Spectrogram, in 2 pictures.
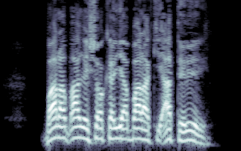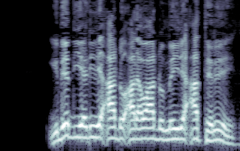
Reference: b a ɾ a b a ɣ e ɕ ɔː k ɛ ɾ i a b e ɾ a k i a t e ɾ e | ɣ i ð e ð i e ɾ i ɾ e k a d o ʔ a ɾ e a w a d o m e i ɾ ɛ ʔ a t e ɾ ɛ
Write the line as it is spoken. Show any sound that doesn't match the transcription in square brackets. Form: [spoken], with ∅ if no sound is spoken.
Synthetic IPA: b a ɾ a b a ɣ e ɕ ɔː k ɛ ɾ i a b [a] ɾ a k i a t e ɾ e | ɣ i ð e ð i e ɾ i ɾ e [ʔ] a d o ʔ a ɾ e a w a d o m e i ɾ ɛ ʔ a t e ɾ [e]

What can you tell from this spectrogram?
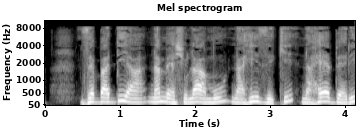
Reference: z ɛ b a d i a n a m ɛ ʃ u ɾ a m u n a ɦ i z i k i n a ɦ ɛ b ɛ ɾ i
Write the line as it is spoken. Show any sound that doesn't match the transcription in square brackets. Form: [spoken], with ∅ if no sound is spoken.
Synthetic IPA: z ɛ b a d i a n a m ɛ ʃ u [l] a m u n a ɦ i z i k i n a ɦ ɛ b ɛ ɾ i

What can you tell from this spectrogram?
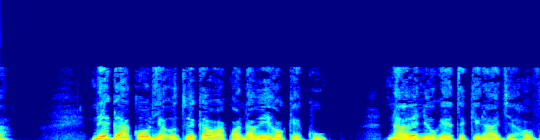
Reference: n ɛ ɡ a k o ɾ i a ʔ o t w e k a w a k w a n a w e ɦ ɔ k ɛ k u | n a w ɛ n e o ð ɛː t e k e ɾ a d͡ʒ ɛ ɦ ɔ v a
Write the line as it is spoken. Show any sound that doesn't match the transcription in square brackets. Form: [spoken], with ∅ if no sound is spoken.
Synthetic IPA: n [e] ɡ a k o ɾ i a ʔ o t w e k [ɛ] w a k w a n a w e ɦ ɔ k ɛ k u | n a w ɛ n e o [ɣ] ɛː t e k e ɾ a d͡ʒ ɛ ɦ ɔ v a

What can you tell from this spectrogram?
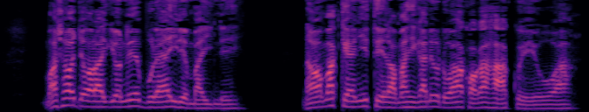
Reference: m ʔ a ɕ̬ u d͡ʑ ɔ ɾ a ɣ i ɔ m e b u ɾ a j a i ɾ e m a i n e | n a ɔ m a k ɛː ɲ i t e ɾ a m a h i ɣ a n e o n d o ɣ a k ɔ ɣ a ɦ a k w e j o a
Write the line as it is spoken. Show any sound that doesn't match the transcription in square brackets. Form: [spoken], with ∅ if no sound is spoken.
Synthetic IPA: m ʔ a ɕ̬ [ɔ] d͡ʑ ɔ ɾ a ɣ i ɔ [n] e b u ɾ a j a i ɾ e m a i n e | n a ɔ m a k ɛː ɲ i t e ɾ a m a h i ɣ a n e o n d o [w] a k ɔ ɣ a ɦ a k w e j o a

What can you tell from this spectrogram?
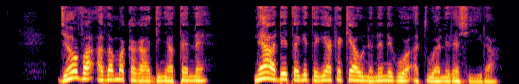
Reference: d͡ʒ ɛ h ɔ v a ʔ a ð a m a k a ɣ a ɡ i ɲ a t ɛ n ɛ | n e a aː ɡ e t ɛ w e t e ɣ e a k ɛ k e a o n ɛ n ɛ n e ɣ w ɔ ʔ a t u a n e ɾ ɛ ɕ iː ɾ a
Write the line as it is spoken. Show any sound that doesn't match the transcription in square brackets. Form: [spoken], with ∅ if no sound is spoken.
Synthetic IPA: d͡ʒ ɛ h ɔ v a ʔ a ð a m a k a ɣ a ɡ i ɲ a t ɛ n ɛ | n e a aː [d] e t ɛ [ɣ] e t e ɣ e a k ɛ k e a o n ɛ n ɛ n e ɣ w ɔ ʔ a t u a n e ɾ ɛ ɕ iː ɾ a

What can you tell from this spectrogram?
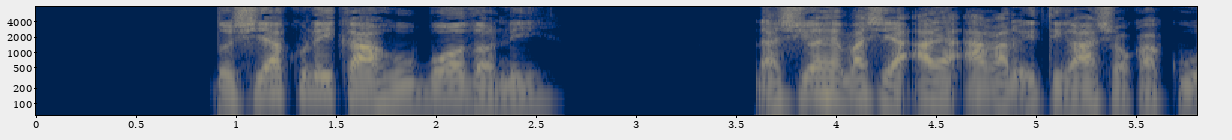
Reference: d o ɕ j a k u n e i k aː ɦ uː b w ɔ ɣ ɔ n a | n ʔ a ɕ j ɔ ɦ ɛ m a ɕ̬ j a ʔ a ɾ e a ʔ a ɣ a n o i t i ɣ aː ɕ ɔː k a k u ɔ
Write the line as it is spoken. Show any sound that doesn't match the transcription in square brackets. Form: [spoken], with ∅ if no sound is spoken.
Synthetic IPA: d o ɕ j a k u n e i k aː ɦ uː b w ɔ [ð] ɔ n [i] | n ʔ a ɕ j ɔ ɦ ɛ m a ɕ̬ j a ʔ a ɾ e a ʔ a ɣ a n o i t i ɣ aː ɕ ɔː k a k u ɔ

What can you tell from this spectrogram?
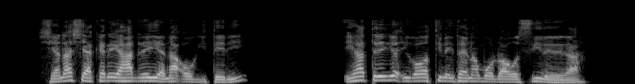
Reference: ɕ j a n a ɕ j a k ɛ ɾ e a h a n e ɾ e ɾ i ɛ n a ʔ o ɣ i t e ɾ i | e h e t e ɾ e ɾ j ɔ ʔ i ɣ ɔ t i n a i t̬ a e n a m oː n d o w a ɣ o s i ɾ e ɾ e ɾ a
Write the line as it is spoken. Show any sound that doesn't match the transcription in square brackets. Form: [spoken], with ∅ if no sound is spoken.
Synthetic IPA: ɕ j a n a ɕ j a k ɛ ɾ e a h a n e ɾ e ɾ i ɛ n a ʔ o ɣ i t e ɾ i | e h [a] t e ɾ e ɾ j ɔ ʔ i ɣ ɔ t i n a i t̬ a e n a m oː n d o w a ɣ o s i ɾ e ɾ e ɾ a

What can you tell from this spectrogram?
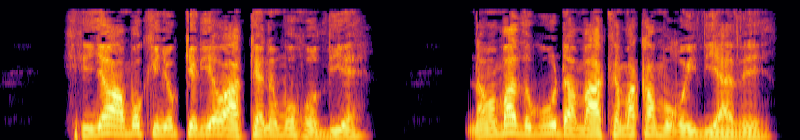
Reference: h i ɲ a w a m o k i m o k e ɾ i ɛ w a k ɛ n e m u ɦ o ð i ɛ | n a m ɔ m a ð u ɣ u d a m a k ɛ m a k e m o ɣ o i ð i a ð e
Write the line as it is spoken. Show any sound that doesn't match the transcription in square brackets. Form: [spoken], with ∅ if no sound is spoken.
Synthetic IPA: h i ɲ a w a m o k i [ɲ] o k e ɾ i ɛ w a k ɛ n e m [o] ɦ o ð i ɛ | n a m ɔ m a ð u ɣ u d a m a k ɛ m a k [a] m o ɣ o i ð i a ð e

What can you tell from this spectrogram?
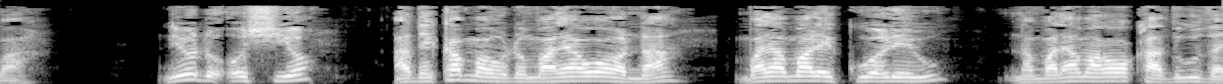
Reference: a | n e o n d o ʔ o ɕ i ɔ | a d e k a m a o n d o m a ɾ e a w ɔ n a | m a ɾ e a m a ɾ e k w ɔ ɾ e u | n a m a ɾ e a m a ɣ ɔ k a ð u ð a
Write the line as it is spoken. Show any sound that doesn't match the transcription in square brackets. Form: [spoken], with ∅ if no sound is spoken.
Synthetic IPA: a | n e o n d o ʔ o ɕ i ɔ | a d e k a m a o n d o m a ɾ e a w ɔ n a | m a ɾ e a m a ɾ e k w ɔ ɾ e u | n a m a ɾ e a m a ɣ ɔ k a ð u ð a

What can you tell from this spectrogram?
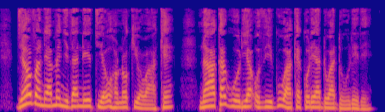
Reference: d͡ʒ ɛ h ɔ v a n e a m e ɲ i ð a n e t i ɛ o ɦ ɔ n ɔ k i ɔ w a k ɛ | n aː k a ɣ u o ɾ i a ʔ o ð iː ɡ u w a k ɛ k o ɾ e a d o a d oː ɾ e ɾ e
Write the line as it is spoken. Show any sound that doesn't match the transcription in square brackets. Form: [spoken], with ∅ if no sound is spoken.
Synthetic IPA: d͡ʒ ɛ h ɔ v a n e a m [ɛ] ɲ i ð a n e t i ɛ o ɦ ɔ n ɔ k i ɔ w a k ɛ | n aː k a ɣ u o ɾ i a ʔ o ð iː ɡ u w a k ɛ k o ɾ e a d o a d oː ɾ e ɾ e

